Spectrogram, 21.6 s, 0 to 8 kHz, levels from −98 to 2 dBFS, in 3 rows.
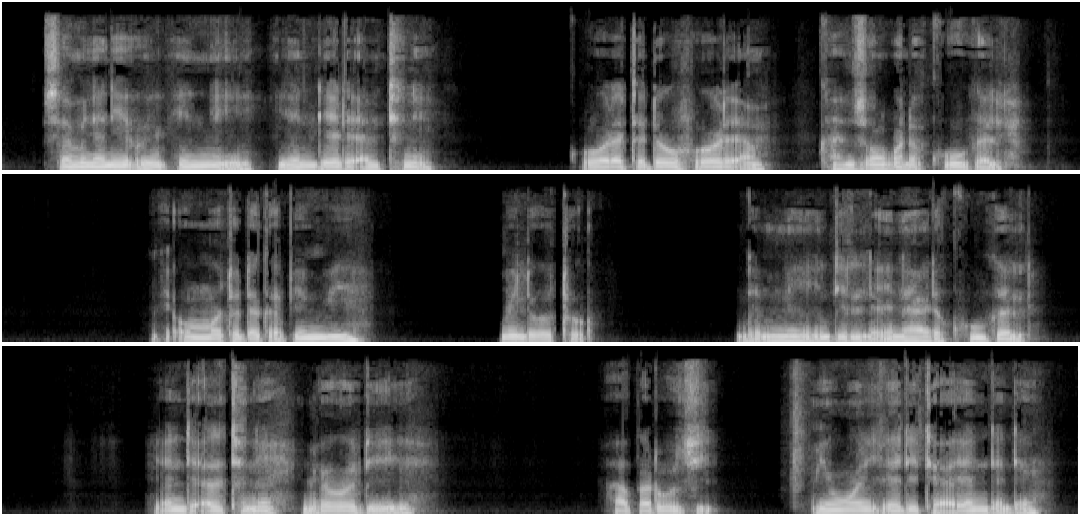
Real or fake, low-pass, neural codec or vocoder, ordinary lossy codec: real; 7.2 kHz; none; AAC, 32 kbps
